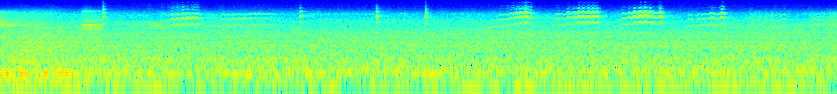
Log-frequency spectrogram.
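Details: In spring in Cairo, a male common kestrel calls for a mate by a house. Scattered high, slurred notes, then a cluster of three or four loud arched cries near the middle-end, over constant low city noise.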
